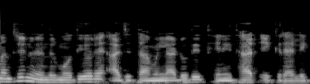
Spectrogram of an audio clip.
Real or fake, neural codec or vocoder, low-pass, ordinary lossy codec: real; none; 7.2 kHz; none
